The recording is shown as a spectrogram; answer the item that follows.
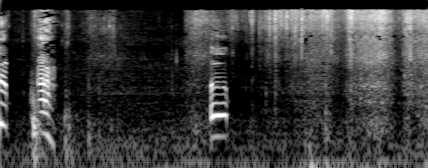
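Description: A man's short grunts, twice, over a steady low rumble, followed near the end by a rustling handling noise around the sack that holds the python.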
